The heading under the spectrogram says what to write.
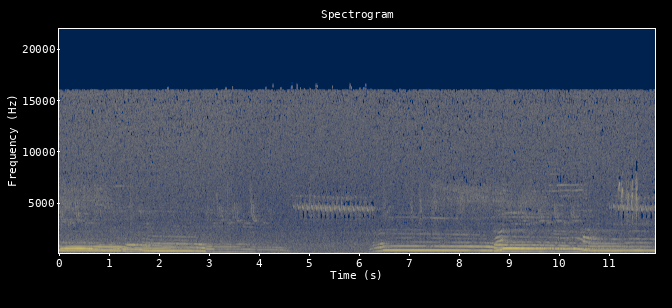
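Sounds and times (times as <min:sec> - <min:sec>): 
wolves howling at a wildlife center near Yellowstone: 0:00.0 - 0:04.7, 0:06.2 - 0:11.9.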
